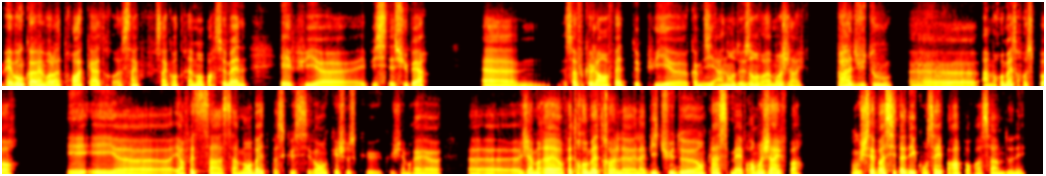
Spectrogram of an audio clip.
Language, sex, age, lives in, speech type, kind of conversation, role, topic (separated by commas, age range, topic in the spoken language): French, male, 20-24, France, conversation, advice, user, Comment puis-je reprendre une habitude saine après une longue pause ?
